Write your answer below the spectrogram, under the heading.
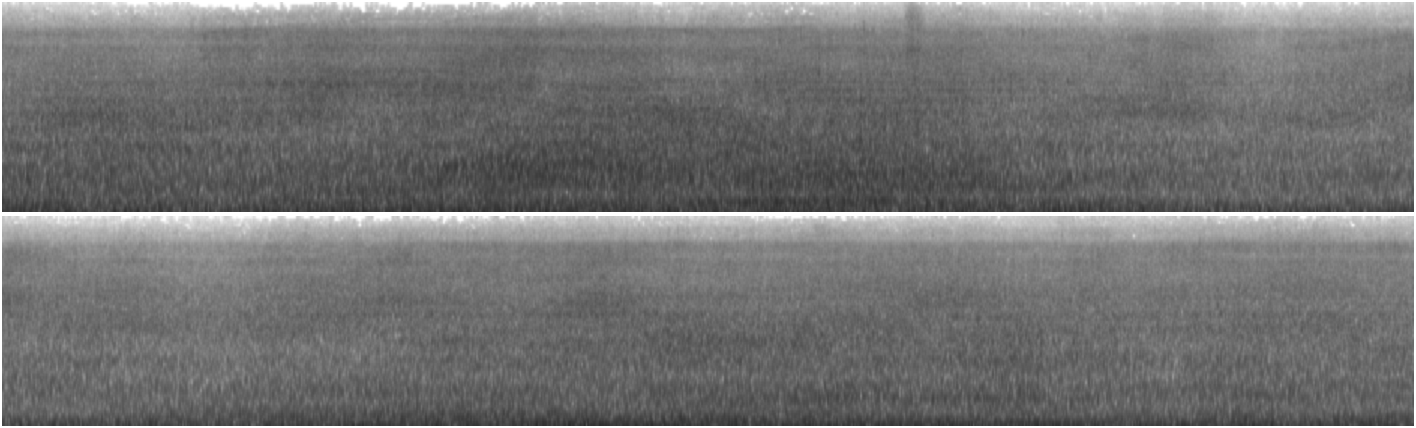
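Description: A procession of tow trucks (wreckers and a flatbed) driving past one after another: engines running and tyre noise on the wet road, swelling and fading as each truck goes by.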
